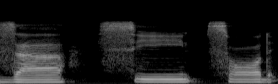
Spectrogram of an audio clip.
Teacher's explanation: اس کے بعد مزید آگے ہم کو بتایا گیا کہ ان 3 حروف یعنی کہ زا، سین، صاد کو ادا کرتے وقت سیٹی کی طرح کی آواز نکلتی ہے، اس لیے ان حروف کو حروف صفیریہ یعنی سیٹی والے حروف بھی کہتے ہیں، جیسے کہ زا، سین، صاد۔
